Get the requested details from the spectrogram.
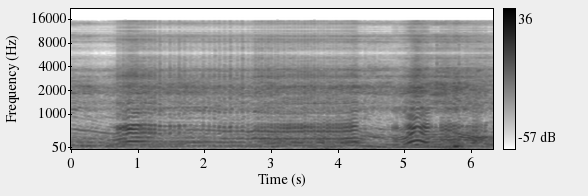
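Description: A dirt bike engine revs up and down loudly, rising and falling in pitch.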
